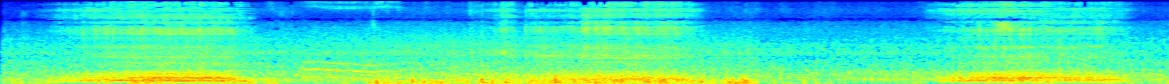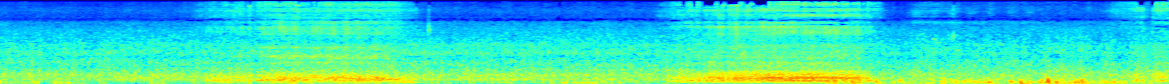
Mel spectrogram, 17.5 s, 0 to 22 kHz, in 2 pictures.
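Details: An infant snores in a steady rhythm, a soft rattling sound with each breath at about 17 per minute; snoring.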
